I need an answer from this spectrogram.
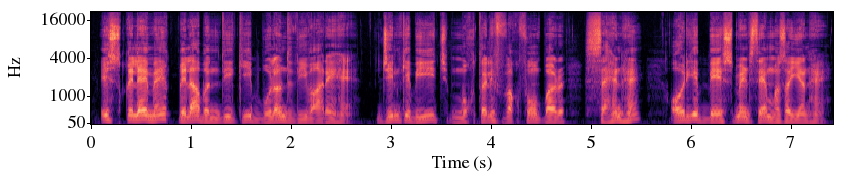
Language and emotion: Urdu, neutral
